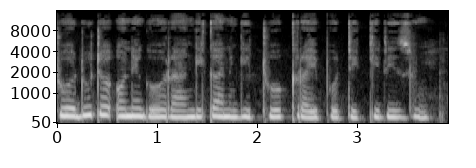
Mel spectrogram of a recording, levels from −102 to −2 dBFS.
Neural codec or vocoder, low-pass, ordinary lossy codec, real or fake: vocoder, 44.1 kHz, 128 mel bands every 256 samples, BigVGAN v2; 14.4 kHz; MP3, 64 kbps; fake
